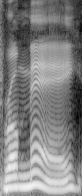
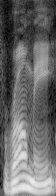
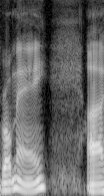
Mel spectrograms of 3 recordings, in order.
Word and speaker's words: Romay: success our guest is Roma and it's Romay a lot of people might think I'm pronouncing that wrong it's not Romi it's Rome a she has a wife a mother an entrepreneur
